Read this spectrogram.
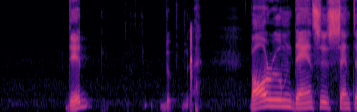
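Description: A man speaks close to a microphone, in short bursts with animated, drawn-out pitch.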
